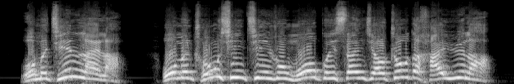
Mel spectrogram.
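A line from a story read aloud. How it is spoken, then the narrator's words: Captain shouting. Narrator (Chinese): 船长喊道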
